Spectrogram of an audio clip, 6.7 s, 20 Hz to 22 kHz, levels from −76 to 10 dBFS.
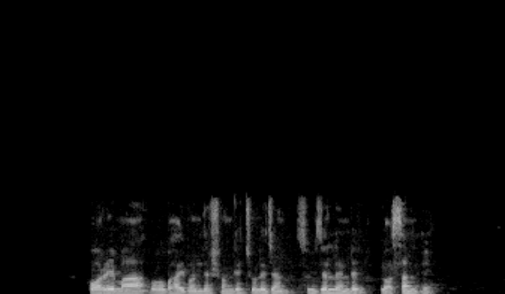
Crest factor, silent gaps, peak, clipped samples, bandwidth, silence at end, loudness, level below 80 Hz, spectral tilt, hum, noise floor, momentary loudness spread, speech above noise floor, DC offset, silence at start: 18 dB; none; -2 dBFS; under 0.1%; 7.6 kHz; 0.95 s; -18 LUFS; -58 dBFS; -5.5 dB/octave; none; -84 dBFS; 8 LU; 66 dB; under 0.1%; 1.2 s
